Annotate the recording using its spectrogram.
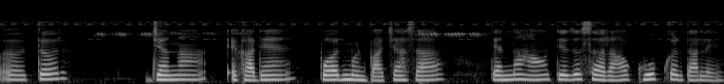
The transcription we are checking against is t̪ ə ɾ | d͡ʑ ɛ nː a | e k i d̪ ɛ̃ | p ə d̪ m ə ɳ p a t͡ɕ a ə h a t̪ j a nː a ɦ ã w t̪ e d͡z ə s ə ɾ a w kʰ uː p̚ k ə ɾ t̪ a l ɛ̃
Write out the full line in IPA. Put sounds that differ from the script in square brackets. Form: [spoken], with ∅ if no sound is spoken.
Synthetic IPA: t̪ ə ɾ | d͡ʑ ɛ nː a | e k [a] d̪ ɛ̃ | p ə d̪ m ə ɳ p a t͡ɕ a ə [s] a t̪ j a nː a ɦ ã w t̪ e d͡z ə s ə ɾ a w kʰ uː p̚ k ə ɾ t̪ a l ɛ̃

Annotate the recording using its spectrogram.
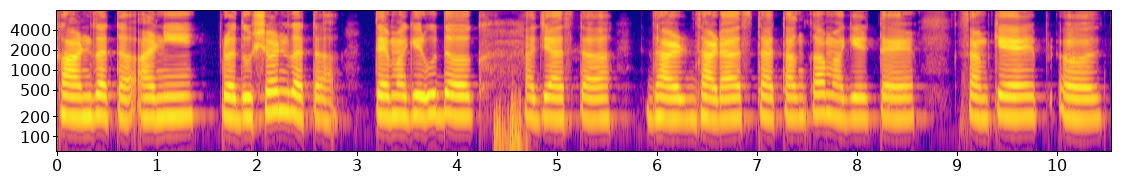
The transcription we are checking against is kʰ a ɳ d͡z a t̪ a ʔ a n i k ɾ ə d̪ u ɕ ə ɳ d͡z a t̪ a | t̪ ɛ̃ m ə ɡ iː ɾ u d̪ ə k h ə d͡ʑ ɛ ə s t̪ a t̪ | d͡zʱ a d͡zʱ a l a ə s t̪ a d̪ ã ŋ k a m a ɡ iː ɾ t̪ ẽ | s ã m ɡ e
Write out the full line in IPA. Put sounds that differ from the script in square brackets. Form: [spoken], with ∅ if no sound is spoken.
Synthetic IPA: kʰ a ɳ d͡z a t̪ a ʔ a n i [p] ɾ ə d̪ u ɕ ə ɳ d͡z a t̪ a | t̪ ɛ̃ m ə ɡ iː ɾ u d̪ ə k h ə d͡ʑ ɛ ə s t̪ a [∅] | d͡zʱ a d͡zʱ a [ɽ] a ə s t̪ a [t̪] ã ŋ k a m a ɡ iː ɾ t̪ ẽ | s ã m [k] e

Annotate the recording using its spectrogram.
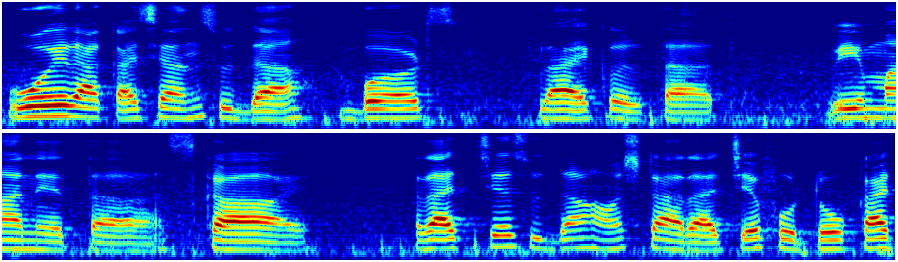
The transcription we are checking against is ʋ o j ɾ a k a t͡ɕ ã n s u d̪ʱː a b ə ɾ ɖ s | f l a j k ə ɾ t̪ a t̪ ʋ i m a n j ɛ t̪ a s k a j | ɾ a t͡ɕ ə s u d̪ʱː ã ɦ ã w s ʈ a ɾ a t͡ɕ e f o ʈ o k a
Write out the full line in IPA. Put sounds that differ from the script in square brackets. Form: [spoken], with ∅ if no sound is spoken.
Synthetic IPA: ʋ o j ɾ a k a t͡ɕ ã n s u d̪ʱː a b ə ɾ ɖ s | f l a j k ə ɾ t̪ a t̪ ʋ i m a n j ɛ t̪ a s k a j | ɾ a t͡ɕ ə s u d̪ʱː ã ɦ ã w s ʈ a ɾ a t͡ɕ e f o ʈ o k a

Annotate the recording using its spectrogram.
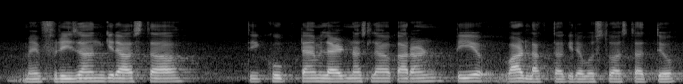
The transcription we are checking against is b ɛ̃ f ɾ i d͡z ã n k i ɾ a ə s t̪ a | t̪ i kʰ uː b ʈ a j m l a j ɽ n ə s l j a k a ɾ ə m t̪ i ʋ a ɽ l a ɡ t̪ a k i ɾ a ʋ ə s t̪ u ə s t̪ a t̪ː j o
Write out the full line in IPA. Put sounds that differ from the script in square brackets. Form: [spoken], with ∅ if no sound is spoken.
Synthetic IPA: [m] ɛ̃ f ɾ i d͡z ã n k i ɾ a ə s t̪ a | t̪ i kʰ uː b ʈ a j m l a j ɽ n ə s l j a k a ɾ ə [ɳ] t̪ i ʋ a ɽ l a ɡ t̪ a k i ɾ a ʋ ə s t̪ u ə s t̪ a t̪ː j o

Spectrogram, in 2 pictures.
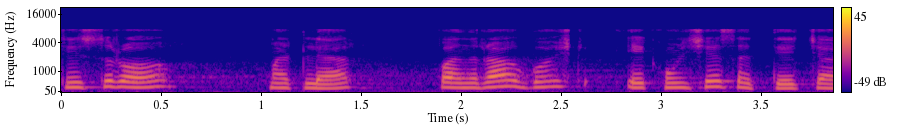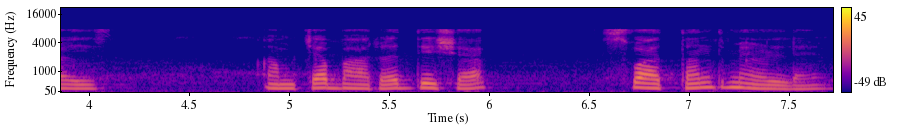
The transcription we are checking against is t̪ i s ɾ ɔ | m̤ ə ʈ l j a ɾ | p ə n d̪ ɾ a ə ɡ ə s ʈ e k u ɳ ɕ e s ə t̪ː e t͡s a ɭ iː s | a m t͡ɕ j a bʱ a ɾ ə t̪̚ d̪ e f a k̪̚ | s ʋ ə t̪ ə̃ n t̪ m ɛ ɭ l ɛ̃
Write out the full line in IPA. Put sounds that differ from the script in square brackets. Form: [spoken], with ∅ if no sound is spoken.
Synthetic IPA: t̪ i s ɾ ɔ | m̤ ə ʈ l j a ɾ | p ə n d̪ ɾ a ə ɡ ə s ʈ e k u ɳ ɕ e s ə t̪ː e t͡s a ɭ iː s | a m t͡ɕ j a bʱ a ɾ ə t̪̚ d̪ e [ɕ] a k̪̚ | s ʋ [a] t̪ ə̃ n t̪ m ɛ ɭ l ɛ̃

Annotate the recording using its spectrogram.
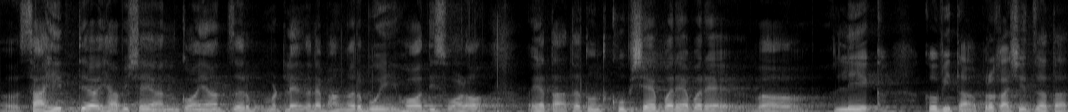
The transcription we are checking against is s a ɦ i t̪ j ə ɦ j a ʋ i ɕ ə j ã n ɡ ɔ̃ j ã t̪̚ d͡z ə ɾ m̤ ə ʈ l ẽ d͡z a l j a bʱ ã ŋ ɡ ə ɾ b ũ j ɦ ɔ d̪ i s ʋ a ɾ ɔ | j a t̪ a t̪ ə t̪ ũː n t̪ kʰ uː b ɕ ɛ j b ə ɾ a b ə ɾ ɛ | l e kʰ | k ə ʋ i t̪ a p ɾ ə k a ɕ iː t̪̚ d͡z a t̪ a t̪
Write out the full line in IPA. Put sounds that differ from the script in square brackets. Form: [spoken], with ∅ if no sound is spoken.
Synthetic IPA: s a ɦ i t̪ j ə ɦ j a ʋ i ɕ ə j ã n ɡ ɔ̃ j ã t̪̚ d͡z ə ɾ m̤ ə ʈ l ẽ d͡z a l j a bʱ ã ŋ ɡ ə ɾ b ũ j ɦ ɔ d̪ i s ʋ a [ɭ] ɔ | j [ɛ] t̪ a t̪ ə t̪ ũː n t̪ kʰ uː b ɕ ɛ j b ə ɾ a b ə ɾ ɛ | l e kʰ | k ə ʋ i t̪ a p ɾ ə k a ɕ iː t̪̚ d͡z a t̪ a t̪

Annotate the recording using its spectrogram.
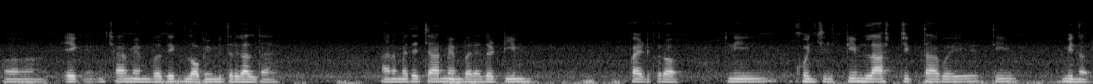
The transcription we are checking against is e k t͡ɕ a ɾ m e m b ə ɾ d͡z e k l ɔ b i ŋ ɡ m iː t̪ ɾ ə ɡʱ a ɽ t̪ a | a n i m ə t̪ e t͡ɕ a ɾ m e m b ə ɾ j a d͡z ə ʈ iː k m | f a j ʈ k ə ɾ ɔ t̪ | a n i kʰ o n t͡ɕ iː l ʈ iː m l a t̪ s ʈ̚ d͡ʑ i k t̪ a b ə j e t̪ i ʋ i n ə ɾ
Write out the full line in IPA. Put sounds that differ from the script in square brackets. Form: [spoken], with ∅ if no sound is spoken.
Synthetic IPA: e k t͡ɕ a ɾ m e m b ə ɾ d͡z e k l ɔ b i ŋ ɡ m [i] t̪ ɾ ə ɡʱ a [l] t̪ a | a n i m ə t̪ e t͡ɕ a ɾ m e m b ə ɾ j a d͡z ə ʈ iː [∅] m | f a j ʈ k ə ɾ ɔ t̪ | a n i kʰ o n t͡ɕ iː l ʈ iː m l a [∅] s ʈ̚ d͡ʑ i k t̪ a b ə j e t̪ i ʋ i n ə ɾ

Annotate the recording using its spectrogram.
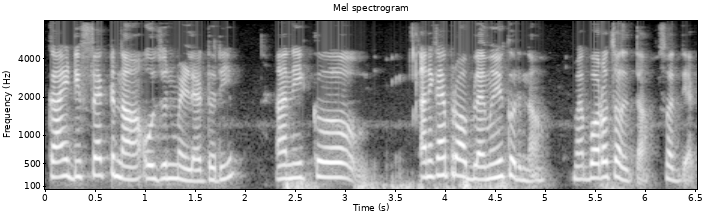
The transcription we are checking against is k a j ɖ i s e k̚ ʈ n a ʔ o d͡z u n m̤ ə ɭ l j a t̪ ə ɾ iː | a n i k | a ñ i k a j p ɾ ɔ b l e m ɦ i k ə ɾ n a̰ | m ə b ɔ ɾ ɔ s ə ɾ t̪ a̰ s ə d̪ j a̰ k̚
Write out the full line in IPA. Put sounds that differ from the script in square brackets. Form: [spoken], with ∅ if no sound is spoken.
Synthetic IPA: k a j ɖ i [f] e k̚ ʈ n a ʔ o d͡z [uː] n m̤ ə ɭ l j a t̪ ə ɾ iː | a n i k | a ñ i k a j p ɾ ɔ b l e m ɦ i k ə ɾ n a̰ | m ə b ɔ ɾ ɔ [t͡s] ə [l] t̪ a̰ s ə d̪ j a̰ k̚

